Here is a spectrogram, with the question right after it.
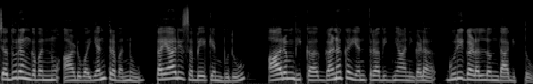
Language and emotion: Kannada, neutral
